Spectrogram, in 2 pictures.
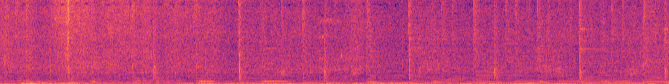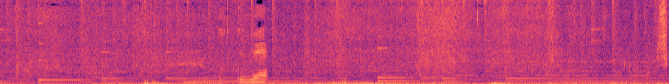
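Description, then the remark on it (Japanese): Water laps steadily at the shore of Lake Shikaribetsu, a high-altitude lake in the mountains, while gusty wind rumbles through, a continuous wash of sound with sustained humming tones running underneath. “BGMは波の音、風の音、鳥の声です。”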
